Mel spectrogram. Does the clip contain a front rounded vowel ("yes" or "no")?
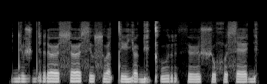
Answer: yes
